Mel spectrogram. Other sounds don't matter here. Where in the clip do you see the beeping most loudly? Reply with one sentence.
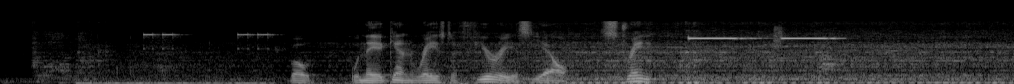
The loudest moment of the beeping is at 8 seconds.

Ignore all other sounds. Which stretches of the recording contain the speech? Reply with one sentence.
The speech can be heard from 2.9 to 6.5 s.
